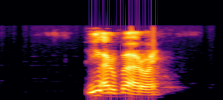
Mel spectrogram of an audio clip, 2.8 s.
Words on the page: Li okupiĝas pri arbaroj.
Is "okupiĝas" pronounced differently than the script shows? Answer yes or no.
yes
